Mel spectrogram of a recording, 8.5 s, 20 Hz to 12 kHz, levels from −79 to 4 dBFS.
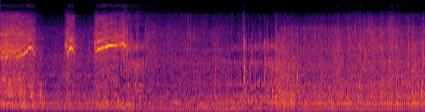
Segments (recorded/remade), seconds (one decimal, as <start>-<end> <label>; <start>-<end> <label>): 0.0-2.3 recorded; 2.3-2.9 remade; 2.9-4.6 recorded; 4.6-5.5 remade; 5.5-8.5 recorded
